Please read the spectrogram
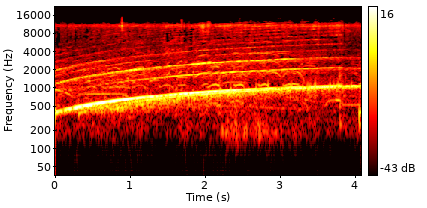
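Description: A siren winding up: one long, loud wail whose pitch climbs slowly and steadily through the whole four seconds.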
